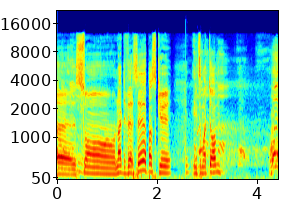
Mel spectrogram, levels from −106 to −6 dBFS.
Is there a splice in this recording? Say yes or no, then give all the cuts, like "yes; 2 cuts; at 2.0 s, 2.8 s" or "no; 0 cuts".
yes; 1 cut; at 2.6 s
